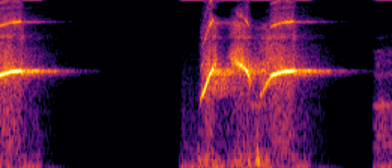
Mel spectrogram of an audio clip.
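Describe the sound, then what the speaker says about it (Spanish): Eerie whistling in the dark: a single sharp held note, silence, then a rising and falling multi-note whistled phrase, close and clear with nothing else around. "siente un silbido espeluznante"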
